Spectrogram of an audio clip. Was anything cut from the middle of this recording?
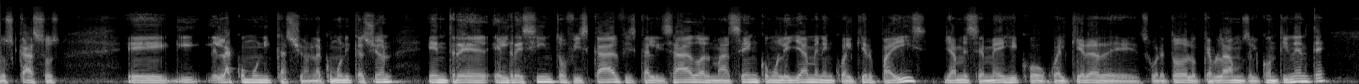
yes; 1 cut; at 9.4 s

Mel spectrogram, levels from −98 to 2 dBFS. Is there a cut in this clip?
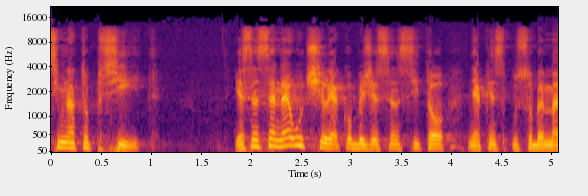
no; 0 cuts

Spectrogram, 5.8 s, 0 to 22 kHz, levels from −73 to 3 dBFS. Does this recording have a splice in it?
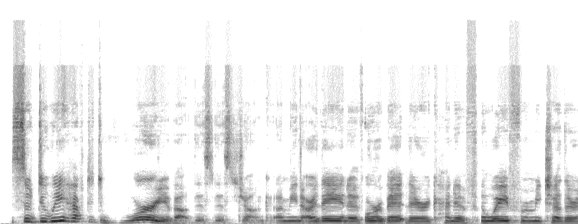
yes; 4 cuts; at 2.1 s, 3.6 s, 4.1 s, 4.8 s

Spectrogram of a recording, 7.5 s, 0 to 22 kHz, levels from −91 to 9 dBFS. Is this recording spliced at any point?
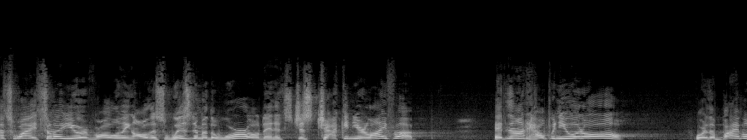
no; 0 cuts

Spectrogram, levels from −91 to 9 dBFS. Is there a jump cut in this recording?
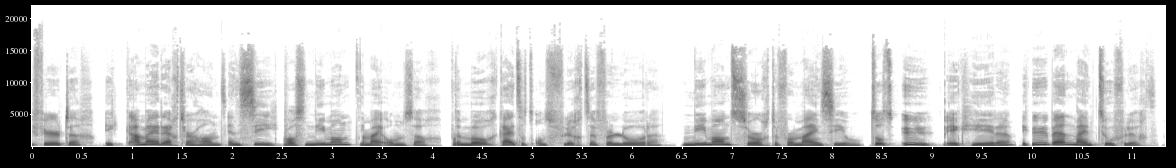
yes; 6 cuts; at 0.9 s, 2.5 s, 3.3 s, 4.2 s, 9.1 s, 10.0 s

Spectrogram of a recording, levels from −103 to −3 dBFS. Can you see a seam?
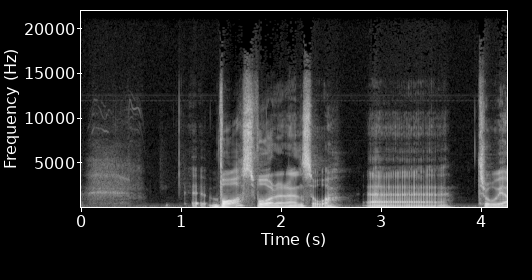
no; 0 cuts

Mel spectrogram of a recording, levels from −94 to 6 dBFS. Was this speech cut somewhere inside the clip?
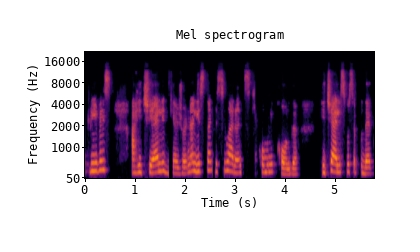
yes; 3 cuts; at 1.7 s, 2.5 s, 3.4 s

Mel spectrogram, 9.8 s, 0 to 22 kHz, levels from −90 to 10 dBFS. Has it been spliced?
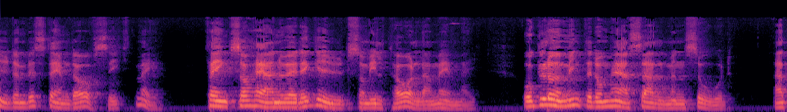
no; 0 cuts

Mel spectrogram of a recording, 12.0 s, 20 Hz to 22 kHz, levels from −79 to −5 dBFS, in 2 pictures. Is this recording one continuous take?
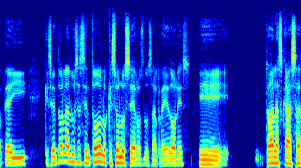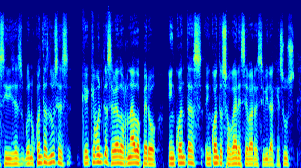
no; 2 cuts; at 3.9 s, 9.3 s

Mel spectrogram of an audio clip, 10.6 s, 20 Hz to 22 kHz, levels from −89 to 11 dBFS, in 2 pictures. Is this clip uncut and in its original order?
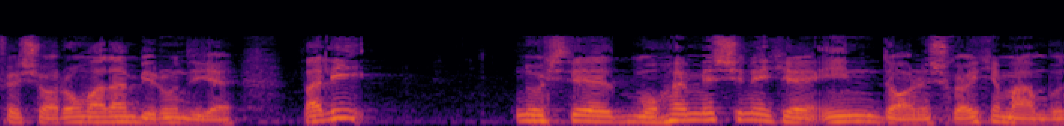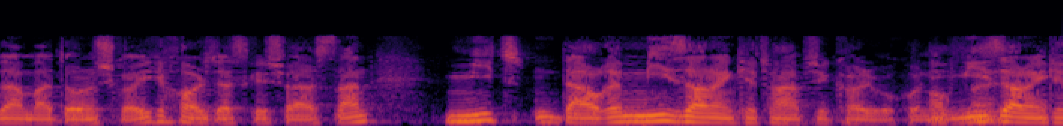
yes; 0 cuts

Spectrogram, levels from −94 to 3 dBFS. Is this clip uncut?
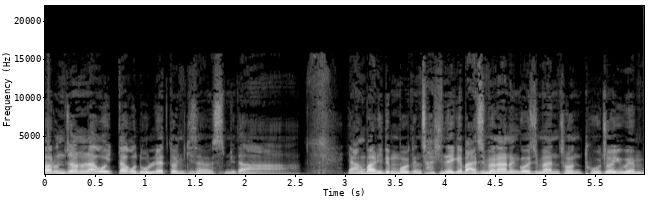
yes; 0 cuts

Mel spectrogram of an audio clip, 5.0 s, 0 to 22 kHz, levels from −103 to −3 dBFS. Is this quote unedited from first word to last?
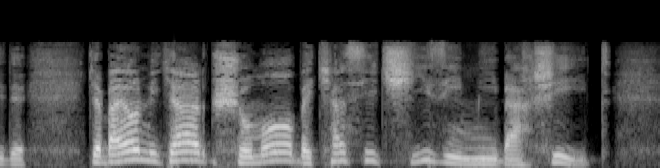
no; 1 cut; at 1.6 s

